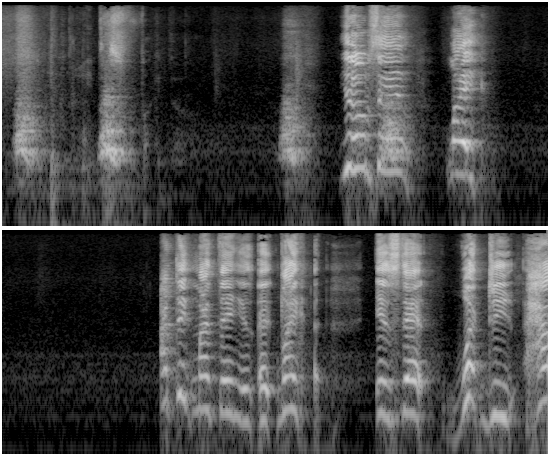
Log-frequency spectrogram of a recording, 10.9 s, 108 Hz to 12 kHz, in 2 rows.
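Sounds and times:
dog barking: 0:00.0 - 0:01.4, 0:02.8 - 0:03.2
speech: 0:03.5 - 0:04.9, 0:07.2 - 0:10.9.

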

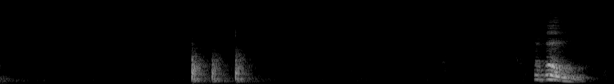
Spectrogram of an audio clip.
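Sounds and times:
quick knocks: 0:01.9 - 0:02.6
speech: 0:05.4 - 0:05.8.

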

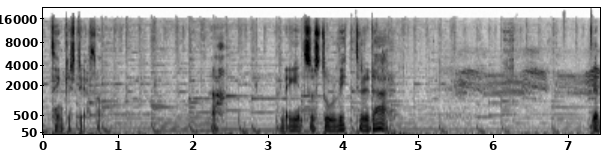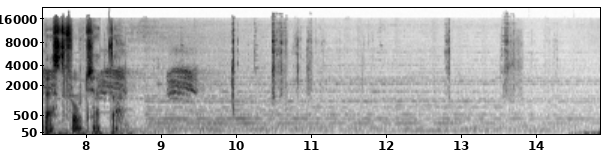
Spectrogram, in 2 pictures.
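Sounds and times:
speech: 0:00.1 - 0:01.0, 0:02.2 - 0:02.6, 0:03.2 - 0:04.8, 0:07.3 - 0:08.6
flock of birds cawing as they fly off: 0:05.1 - 0:09.7.

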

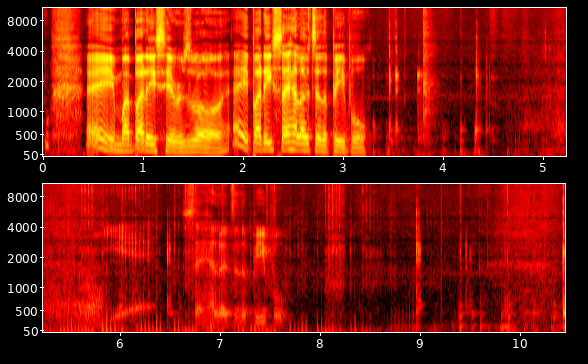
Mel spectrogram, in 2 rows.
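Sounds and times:
speech: 0:00.1 - 0:03.5
domestic cat purring softly: 0:04.3 - 0:10.4.

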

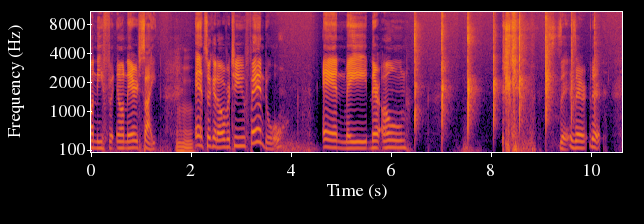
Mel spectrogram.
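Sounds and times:
speech: 0:00.0 - 0:06.4, 0:09.4 - 0:10.4
sharp hand claps: 0:06.4 - 0:10.5.

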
